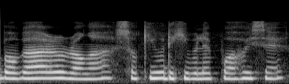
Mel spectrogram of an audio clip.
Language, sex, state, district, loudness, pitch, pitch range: Assamese, female, Assam, Kamrup Metropolitan, -14 LUFS, 275 Hz, 265-280 Hz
